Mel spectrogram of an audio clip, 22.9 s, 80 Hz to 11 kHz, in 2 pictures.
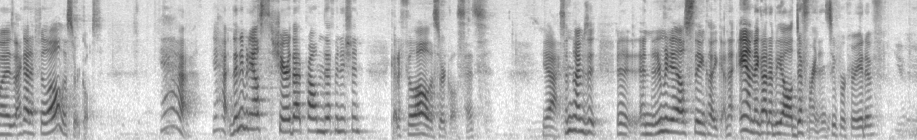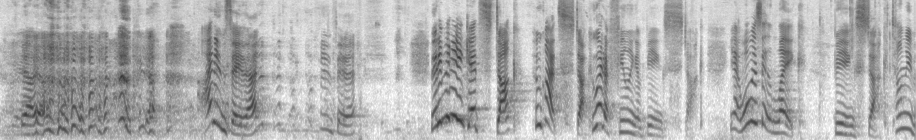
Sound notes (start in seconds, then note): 11.4 laughs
